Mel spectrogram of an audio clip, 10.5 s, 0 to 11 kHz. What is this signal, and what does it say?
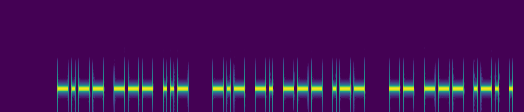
Morse code, heard as a keyed tone, about 17 wpm, 700 Hz. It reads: YOU KNOW MORE
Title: Sentences from Top 100 Words 17wpm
